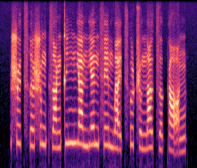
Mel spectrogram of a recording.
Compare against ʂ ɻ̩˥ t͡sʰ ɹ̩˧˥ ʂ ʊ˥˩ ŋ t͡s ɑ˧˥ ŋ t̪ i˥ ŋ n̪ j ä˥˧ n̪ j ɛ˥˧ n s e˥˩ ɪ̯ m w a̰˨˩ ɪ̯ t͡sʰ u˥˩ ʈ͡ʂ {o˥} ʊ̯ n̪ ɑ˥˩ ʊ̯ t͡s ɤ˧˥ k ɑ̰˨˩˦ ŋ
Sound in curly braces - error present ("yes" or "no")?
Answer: yes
